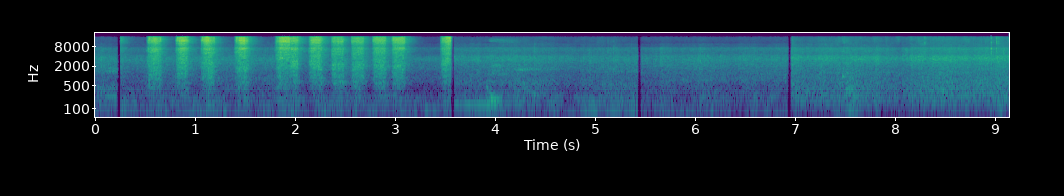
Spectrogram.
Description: The front brake on my Ragley Big Wig is just producing noise and not actually providing any braking, so lets bodge some more life out of these rotors and pads!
